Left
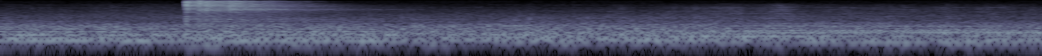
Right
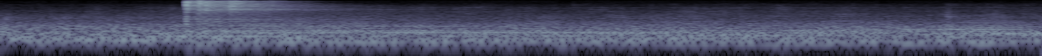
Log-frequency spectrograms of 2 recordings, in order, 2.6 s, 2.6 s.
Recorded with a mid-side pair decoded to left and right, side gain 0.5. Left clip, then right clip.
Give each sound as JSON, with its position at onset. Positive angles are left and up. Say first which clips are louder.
{"t": 0.5, "sound": "a dropped coin", "louder": "right 2 dB", "azimuth_deg": -25, "distance_m": 0.9}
